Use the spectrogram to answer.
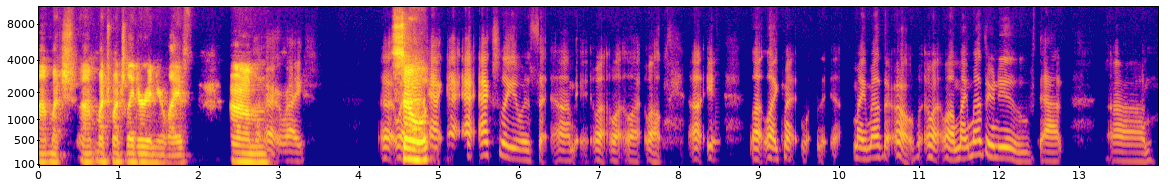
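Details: Adult woman with cluttering since early childhood, diagnosed with a language-area speech problem at age 10 and later identified by her speech therapist as cluttering; trouble organizing thoughts while speaking, needs longer to formulate answers; cluttering.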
